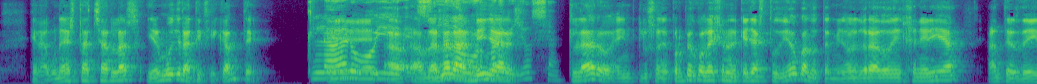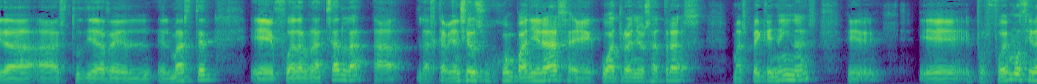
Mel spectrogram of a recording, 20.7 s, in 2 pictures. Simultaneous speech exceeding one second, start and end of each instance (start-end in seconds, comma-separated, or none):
3.2-5.3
